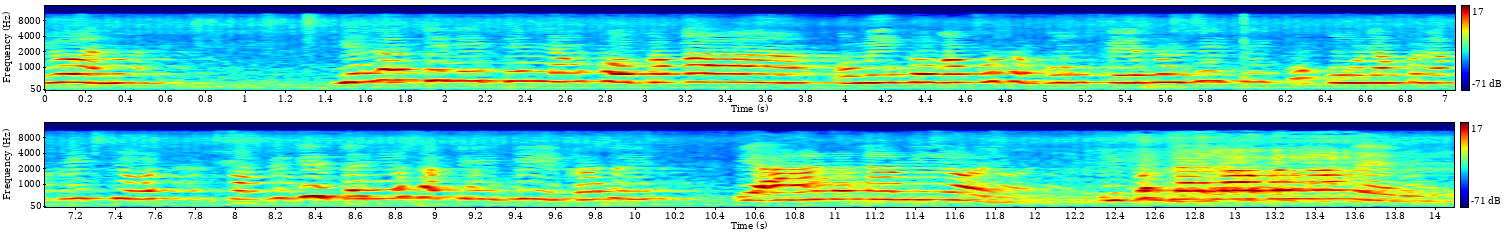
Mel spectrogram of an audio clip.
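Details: Dysarthria from cerebral palsy in an adult woman.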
